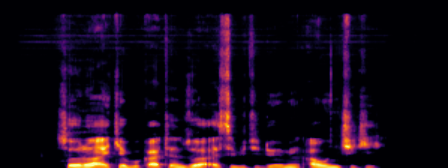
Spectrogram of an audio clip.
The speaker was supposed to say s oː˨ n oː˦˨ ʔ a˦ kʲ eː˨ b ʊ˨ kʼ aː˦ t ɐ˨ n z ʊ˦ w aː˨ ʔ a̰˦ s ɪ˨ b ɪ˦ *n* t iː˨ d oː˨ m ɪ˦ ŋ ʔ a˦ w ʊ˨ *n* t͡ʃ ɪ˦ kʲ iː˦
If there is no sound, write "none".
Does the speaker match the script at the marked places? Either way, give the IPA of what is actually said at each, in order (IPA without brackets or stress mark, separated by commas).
none, n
